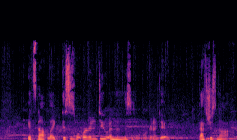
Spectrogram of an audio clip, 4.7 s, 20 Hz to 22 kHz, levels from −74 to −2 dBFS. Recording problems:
chatter from many people; noticeable; throughout; 15 dB below the speech

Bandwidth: 15.5 kHz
